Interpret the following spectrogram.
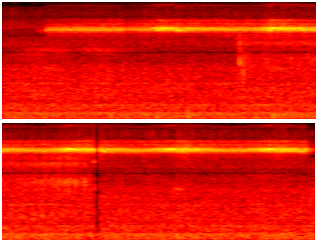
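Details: Captive bell cricket raised from a newly hatched nymph beside a house entrance near rice fields in June, singing at night: a continuous high, pure ringing trill, steady and bell-like, with soft background hiss.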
